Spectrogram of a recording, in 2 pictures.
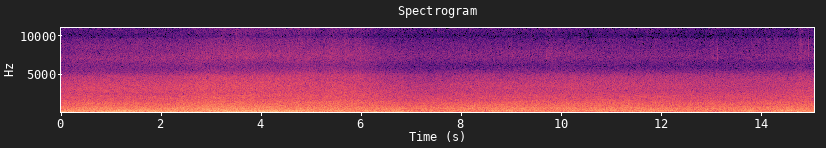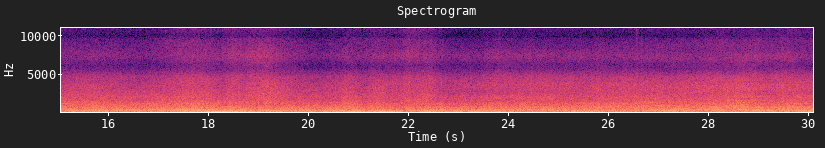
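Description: Heavy surf breaking on a rocky shore, a continuous rushing wash of big waves that swells louder a few seconds in and again about halfway through.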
